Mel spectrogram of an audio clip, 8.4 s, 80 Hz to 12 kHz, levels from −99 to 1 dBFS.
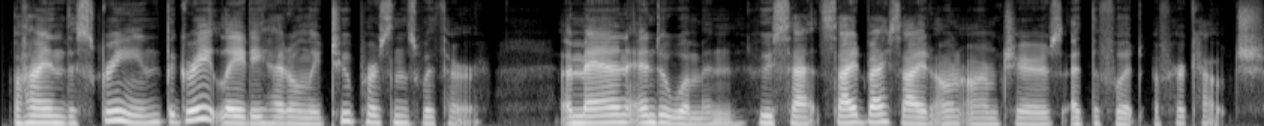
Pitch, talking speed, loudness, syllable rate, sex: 180 Hz, 220 wpm, -18 LUFS, 4.7 syllables/s, female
